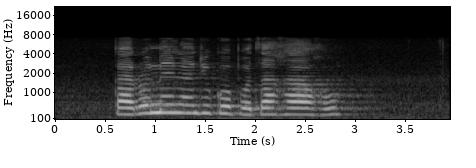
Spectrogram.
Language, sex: Tswana, female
